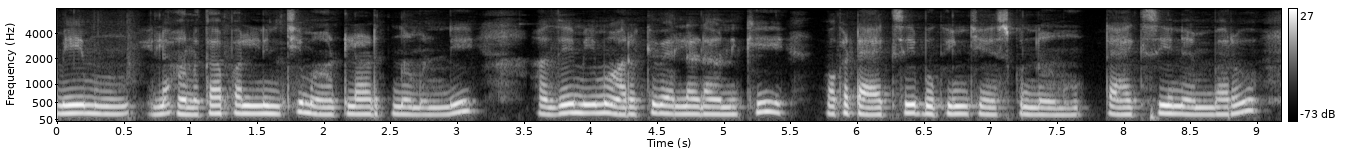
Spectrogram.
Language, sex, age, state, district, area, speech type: Telugu, female, 30-45, Andhra Pradesh, Anakapalli, urban, spontaneous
